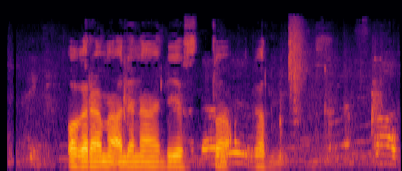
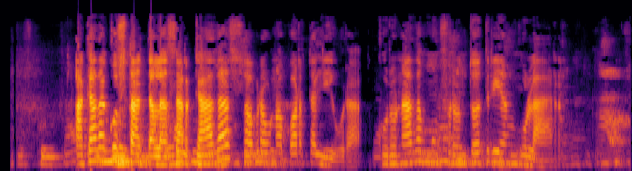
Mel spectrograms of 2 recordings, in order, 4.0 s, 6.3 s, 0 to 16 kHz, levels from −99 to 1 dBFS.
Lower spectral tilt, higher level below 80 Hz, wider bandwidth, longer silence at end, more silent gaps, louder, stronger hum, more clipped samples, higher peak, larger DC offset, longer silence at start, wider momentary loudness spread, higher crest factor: first, -6.5 dB/octave vs -3.5 dB/octave; about the same, -64 dBFS vs -64 dBFS; about the same, 11 kHz vs 11.5 kHz; about the same, 0.05 s vs 0.05 s; neither; second, -21 LUFS vs -18 LUFS; neither; neither; second, -4 dBFS vs 0 dBFS; neither; about the same, 0.3 s vs 0.2 s; about the same, 20 LU vs 19 LU; about the same, 20 dB vs 20 dB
